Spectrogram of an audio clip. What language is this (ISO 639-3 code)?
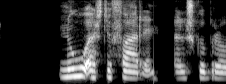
isl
